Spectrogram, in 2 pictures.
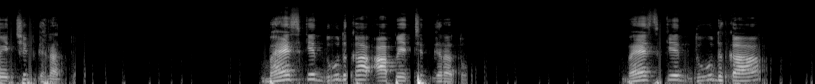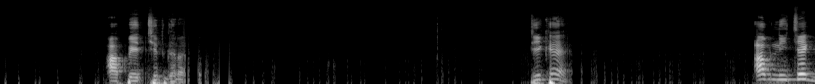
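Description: A man speaks calmly in short phrases with pauses, close by.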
